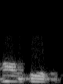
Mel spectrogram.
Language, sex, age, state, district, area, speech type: Tamil, male, 30-45, Tamil Nadu, Sivaganga, rural, conversation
